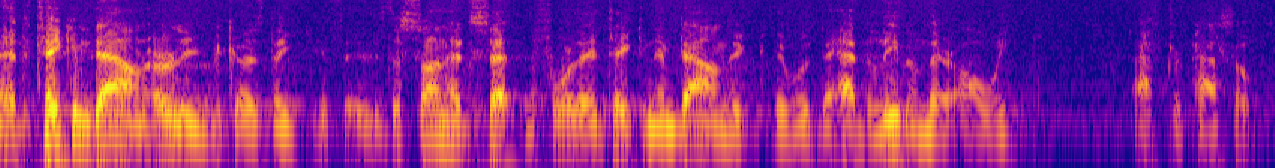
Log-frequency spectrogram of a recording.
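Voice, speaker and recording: Fairly quick speech from a man with a Southern US accent, medium in pitch with very wide pitch swings, plus noticeable background noise and audible room echo. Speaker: pastor. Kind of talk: sermon. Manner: halting.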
